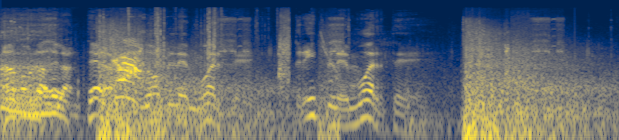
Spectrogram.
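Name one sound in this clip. Rifle shots crack sharply.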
